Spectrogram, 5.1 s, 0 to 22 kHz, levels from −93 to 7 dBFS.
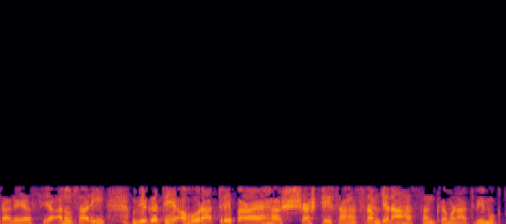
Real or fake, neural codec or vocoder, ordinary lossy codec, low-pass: real; none; none; 3.6 kHz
